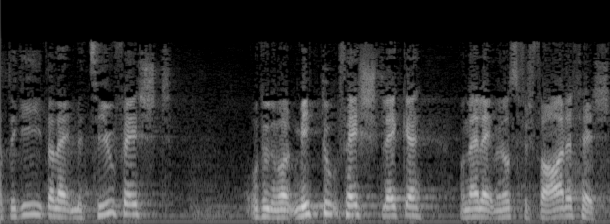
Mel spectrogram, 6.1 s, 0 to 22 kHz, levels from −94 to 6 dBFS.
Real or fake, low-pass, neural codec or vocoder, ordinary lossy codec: real; none; none; none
